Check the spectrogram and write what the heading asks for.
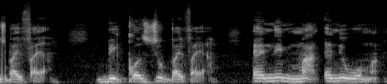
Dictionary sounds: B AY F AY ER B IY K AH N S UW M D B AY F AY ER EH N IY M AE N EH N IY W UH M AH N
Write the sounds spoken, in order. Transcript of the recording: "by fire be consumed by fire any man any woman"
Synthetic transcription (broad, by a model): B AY F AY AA B IY K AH S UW B AY F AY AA EH N IY M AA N EH N IY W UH M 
